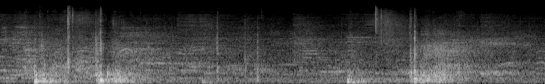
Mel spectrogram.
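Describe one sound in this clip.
A gymnast lands with a heavy thud on a soft mat.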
